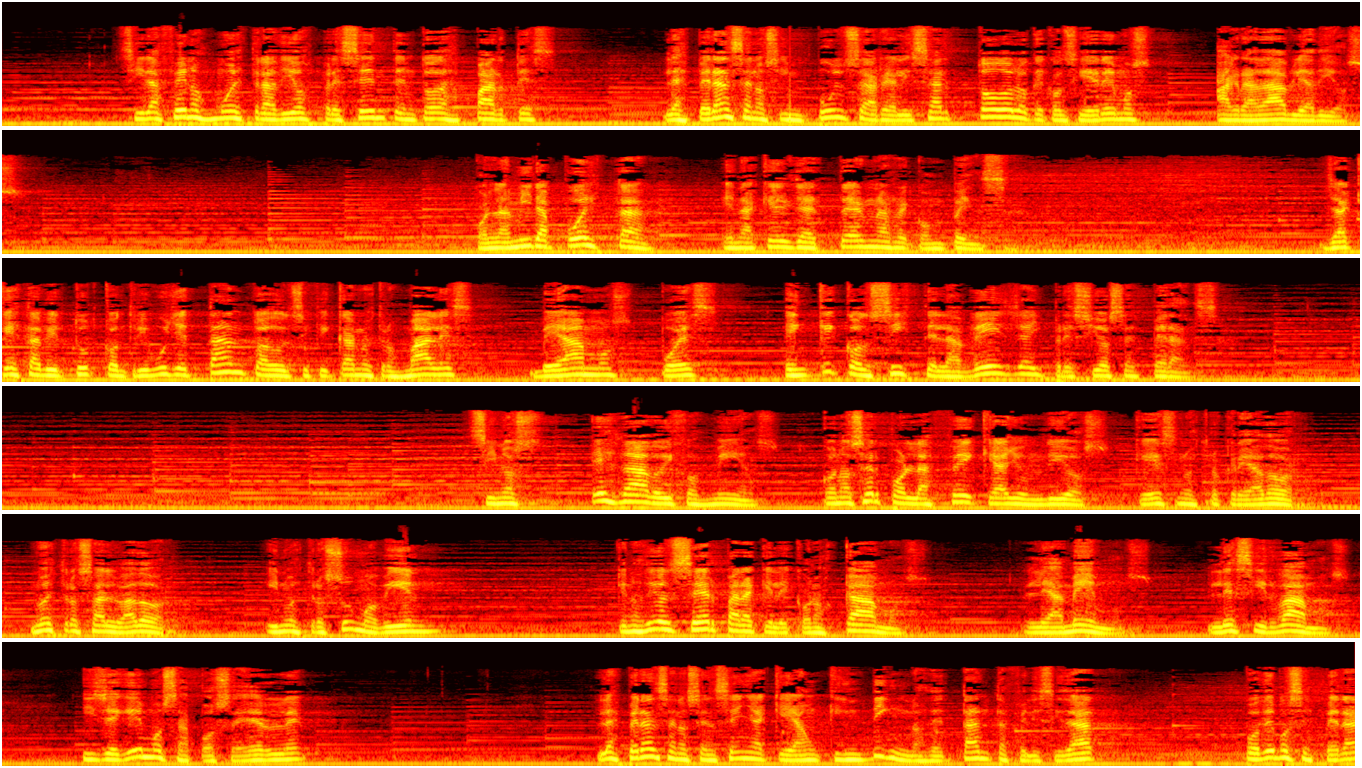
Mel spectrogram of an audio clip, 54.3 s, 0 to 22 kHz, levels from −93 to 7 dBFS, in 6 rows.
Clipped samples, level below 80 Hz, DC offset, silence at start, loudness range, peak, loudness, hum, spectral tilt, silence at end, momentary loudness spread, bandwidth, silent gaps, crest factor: under 0.1%; -30 dBFS; 0.3%; 0 s; 6 LU; -2 dBFS; -18 LUFS; none; -5 dB/octave; 0 s; 19 LU; 11 kHz; none; 16 dB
